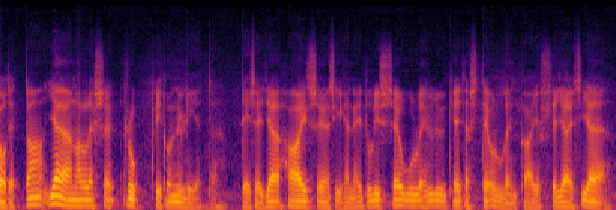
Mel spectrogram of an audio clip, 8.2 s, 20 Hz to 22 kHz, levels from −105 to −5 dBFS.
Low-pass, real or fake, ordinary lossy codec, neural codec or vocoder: 19.8 kHz; fake; none; autoencoder, 48 kHz, 32 numbers a frame, DAC-VAE, trained on Japanese speech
